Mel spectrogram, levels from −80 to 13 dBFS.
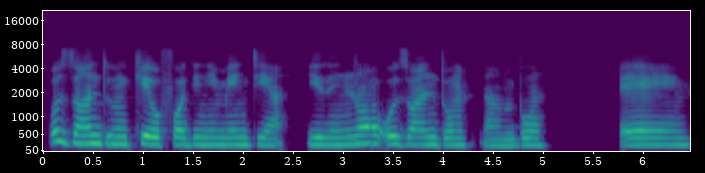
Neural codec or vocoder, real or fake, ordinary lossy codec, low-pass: codec, 16 kHz, 0.7 kbps, FocalCodec; fake; MP3, 64 kbps; 7.2 kHz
